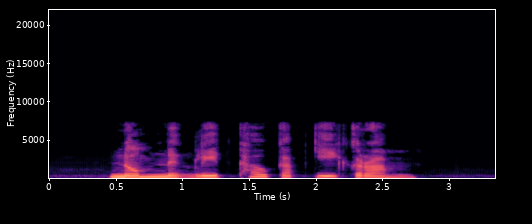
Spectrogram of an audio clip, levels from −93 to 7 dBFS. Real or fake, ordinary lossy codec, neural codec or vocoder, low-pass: fake; none; codec, 16 kHz, 4 kbps, X-Codec, WavLM features, trained on Multilingual LibriSpeech; 7.2 kHz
